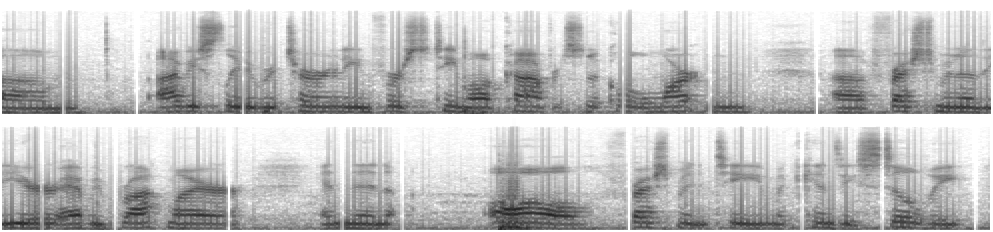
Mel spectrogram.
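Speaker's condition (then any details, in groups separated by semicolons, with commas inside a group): No condition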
